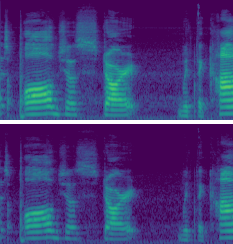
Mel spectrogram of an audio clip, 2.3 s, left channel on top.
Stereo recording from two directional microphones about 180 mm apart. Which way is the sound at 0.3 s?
25° left (ahead or behind).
